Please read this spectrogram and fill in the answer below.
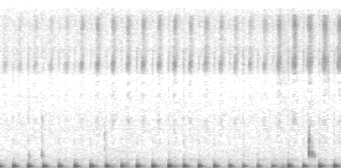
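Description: Faber-Castell Polychromos colour pencil shading on hot-press watercolour paper: faint, short, even scratching strokes, about four to five a second, as layers of dark shadow are built up.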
